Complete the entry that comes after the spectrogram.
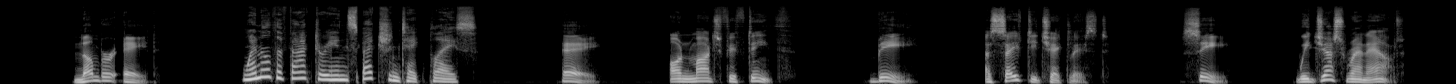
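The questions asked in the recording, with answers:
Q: When will the factory inspection take place?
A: A: On March 15th.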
